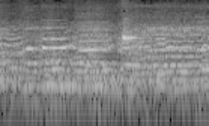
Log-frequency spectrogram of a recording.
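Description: A group of voices chanting a ritual prayer in steady pitched phrases, with one sharp percussive strike and a short ringing tone about a second in.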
